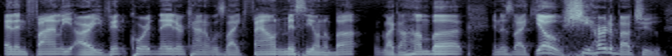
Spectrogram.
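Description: An American man co-hosting a casual podcast, recalling stories in a relaxed way with chuckles. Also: mid-range voice, brisk, no echo. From United States. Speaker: podcast co-host. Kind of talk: casual chat.

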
